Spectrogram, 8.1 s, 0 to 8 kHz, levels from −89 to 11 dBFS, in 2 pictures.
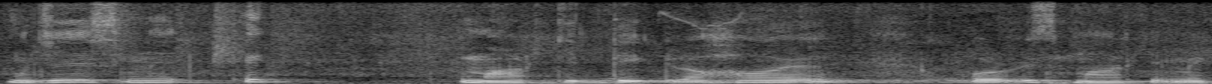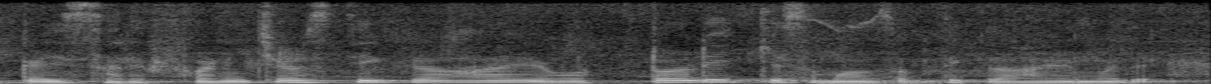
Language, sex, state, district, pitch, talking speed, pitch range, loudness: Hindi, male, Arunachal Pradesh, Papum Pare, 155 Hz, 185 wpm, 140-170 Hz, -19 LUFS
